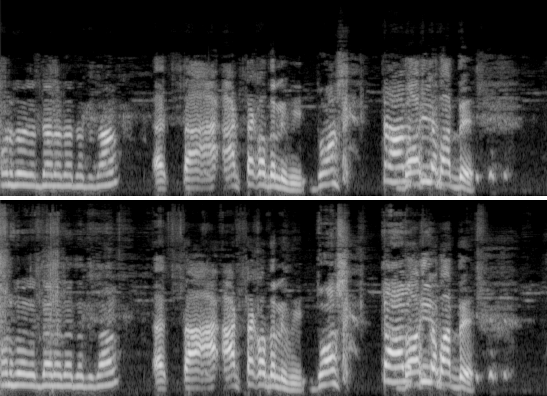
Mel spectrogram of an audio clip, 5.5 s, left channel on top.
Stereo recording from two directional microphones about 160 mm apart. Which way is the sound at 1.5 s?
25° left (ahead or behind).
